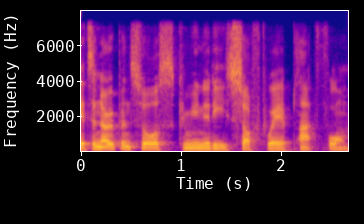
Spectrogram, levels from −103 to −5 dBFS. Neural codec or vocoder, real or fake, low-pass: vocoder, 22.05 kHz, 80 mel bands, Vocos; fake; 7.2 kHz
